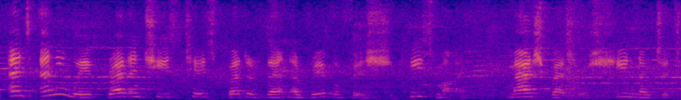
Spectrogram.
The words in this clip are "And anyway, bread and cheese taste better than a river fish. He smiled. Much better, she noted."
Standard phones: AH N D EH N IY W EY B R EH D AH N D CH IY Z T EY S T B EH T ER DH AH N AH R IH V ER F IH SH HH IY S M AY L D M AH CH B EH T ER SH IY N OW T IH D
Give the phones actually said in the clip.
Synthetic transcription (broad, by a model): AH N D EH N IY W EY B R EH D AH N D CH IY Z T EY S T B EH T ER DH AH N AH R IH V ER F IH SH HH IY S M AY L M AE SH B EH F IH SH IY N OW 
